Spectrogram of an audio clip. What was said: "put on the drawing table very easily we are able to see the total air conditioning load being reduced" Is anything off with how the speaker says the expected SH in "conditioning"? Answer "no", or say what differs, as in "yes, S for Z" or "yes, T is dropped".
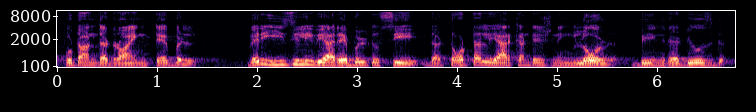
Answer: no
